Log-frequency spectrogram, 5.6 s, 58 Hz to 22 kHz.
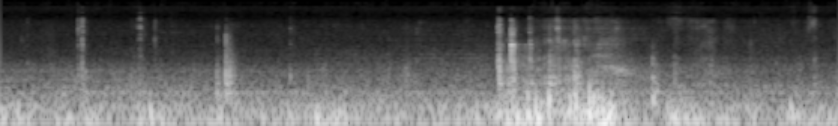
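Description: Clicks, snaps and light mechanical rattles come from a converter being attached to a Benro MAD49C carbon fiber monopod with a gimbal head outdoors, with a busier burst of handling clatter near the middle, close to the mic and no talking.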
